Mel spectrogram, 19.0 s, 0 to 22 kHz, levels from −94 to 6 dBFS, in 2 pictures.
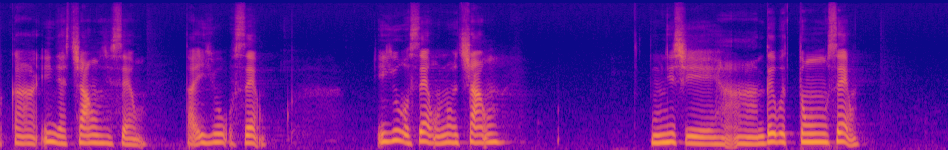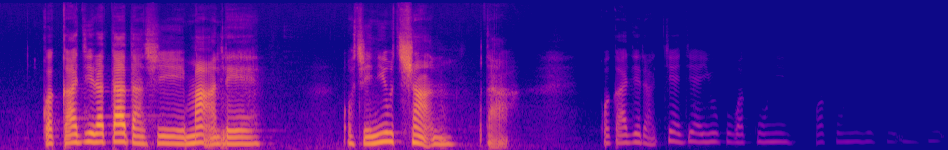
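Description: Speech, with no technical faults to report.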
